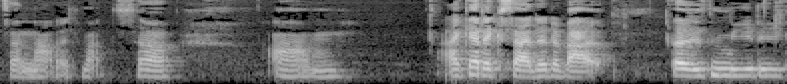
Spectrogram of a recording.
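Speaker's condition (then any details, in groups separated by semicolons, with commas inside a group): Deafness; deafness diagnosed at age 3, residual low-frequency hearing, hears men's voices better than women's; raised oral, 11 years of speech therapy, practiced mouth and tongue movement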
